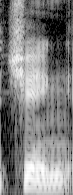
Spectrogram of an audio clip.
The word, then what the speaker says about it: Qing: did i say so q's are pronounced like chs the rise of the qing aka the manchus would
